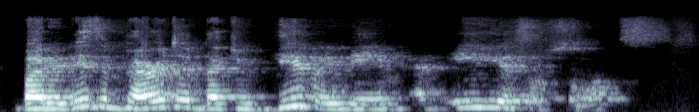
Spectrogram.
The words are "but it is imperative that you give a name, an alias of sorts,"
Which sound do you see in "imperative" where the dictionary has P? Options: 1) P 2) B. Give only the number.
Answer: 1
